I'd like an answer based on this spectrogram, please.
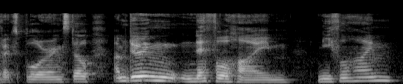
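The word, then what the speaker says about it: Niflheim: still I'm doing nifflheim nifflheim is how they pronounce in game and it's an interesting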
